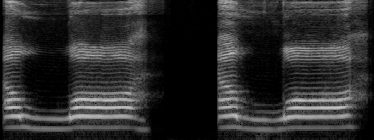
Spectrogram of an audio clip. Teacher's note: يعني أقصى اللسان مرتفع ووسط اللسان مقعر. أقصى اللسان مرتفع والحافة مرتفعة، فجاي وسط اللسان بشكل عميق قليلا، فهذا طبعا شكل اللسان عند اللام المفخمة.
